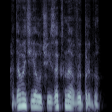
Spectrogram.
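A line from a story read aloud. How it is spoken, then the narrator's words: Pleading. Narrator (Russian): сказал я умоляющим голосом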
